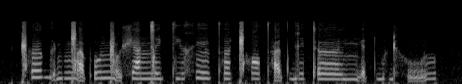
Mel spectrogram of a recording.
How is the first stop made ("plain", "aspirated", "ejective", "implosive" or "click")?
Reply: click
